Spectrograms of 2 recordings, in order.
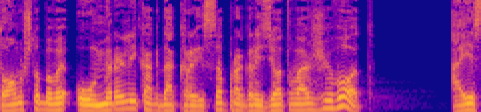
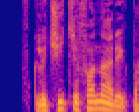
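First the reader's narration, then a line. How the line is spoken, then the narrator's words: Ghostly mutter. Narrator (Russian): пробормотал призрачный голос, в котором Брил узнал голос Яург Сингха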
